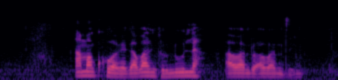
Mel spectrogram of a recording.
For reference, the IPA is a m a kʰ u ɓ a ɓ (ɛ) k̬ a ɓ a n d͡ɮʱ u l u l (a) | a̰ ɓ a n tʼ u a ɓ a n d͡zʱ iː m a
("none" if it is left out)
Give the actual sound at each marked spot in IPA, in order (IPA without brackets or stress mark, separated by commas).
ɛ, a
